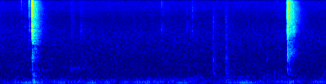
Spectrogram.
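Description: Two short, faint clicks about three seconds apart against near silence: fingertips and nails pressing small paper planner stickers down onto the page.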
